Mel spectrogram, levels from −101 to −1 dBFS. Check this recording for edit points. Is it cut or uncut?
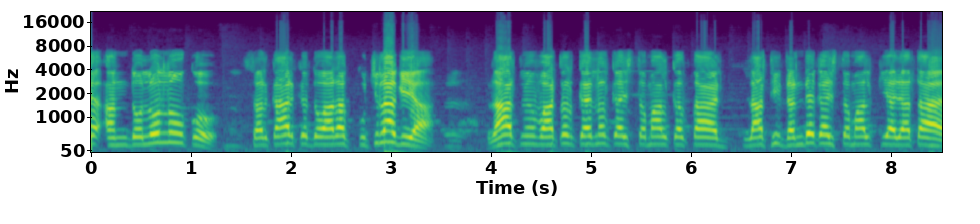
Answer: uncut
